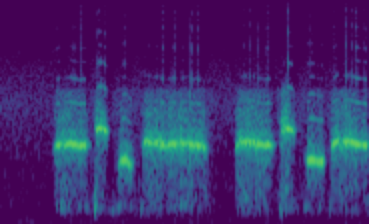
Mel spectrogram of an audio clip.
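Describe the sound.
A person whistles a short melody imitating a classic town carillon chime, two matching phrases of sustained and stepping notes separated by a brief pause, with no talking.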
